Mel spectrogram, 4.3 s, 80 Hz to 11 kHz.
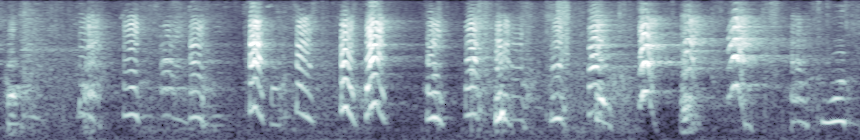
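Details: Several captive dholes (red wolves) at Novosibirsk Zoo, Russia, recorded 4 September 2017, talking among themselves: rapid bursts of short, high, bending squeaks and yelps, about two per second, irregular and chattering.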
